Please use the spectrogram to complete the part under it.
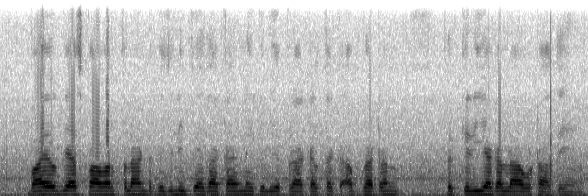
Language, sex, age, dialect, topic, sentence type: Hindi, male, 60-100, Awadhi Bundeli, agriculture, statement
